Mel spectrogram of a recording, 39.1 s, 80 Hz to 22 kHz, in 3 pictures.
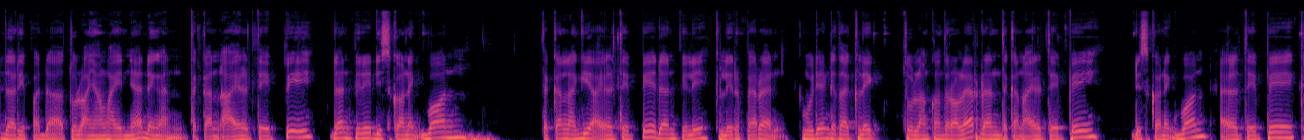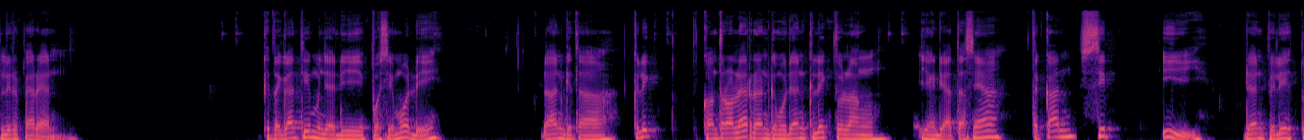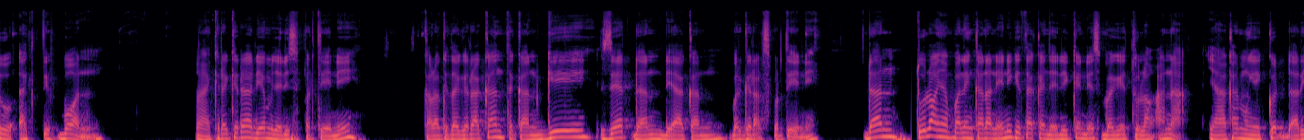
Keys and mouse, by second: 2.9 alt+p, 6.0 alt+p, 8.8 click, 10.4 alt+p, 12.1 alt+p, 15.3-17.4 drag, 18.1 middle click, 19.6 click, 21.9 shift+click, 24.6 shift+i, 27.4 middle click, 29.2 middle click, 30.3 click, 31.0 click, 31.6 g, 32.1 z, 34.1 click, 35.4 click.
